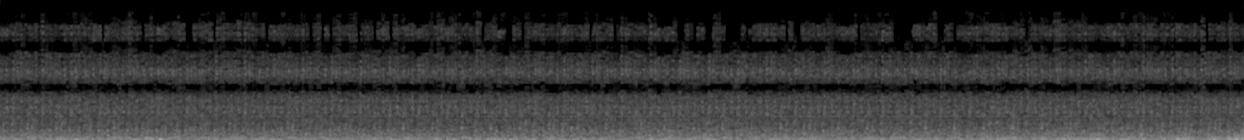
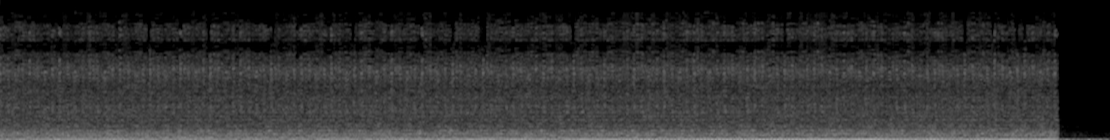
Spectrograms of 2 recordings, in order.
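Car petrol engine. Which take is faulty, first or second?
first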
